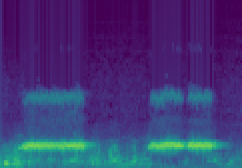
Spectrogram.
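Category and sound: signal or alarm, whistle blown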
